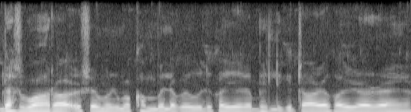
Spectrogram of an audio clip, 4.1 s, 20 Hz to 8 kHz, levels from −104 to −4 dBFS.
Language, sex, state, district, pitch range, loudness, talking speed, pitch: Hindi, male, Chhattisgarh, Raigarh, 135-140 Hz, -19 LUFS, 260 wpm, 140 Hz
